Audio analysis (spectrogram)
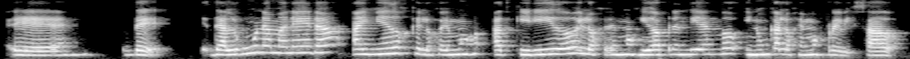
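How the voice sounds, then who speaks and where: A woman co-host with a fairly high voice. She lays out her thoughts in a calm, explanatory way. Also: unhurried, highs cut off. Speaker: podcast co-host. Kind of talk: casual conversation.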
